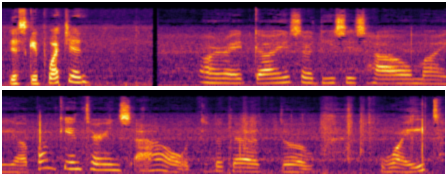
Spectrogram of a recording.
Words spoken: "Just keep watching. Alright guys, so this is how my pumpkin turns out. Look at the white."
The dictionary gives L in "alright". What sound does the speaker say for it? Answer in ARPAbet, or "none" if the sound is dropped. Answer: L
